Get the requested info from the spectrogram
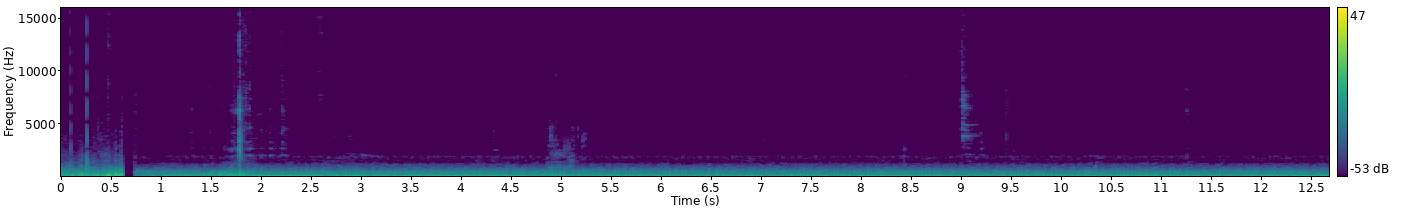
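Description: Rushing wind noise that cuts off sharply under a second in, then the steady low hum of a car engine idling, heard from inside the cabin, with a few faint clicks.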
